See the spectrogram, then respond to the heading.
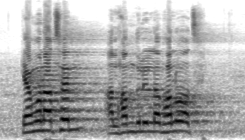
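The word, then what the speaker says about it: الحمد لله: আলহামদুলিল্লাহ ভালো আছি। তো আলহামদুলিল্লাহ না বলে সে বলেছে আলহামদুলিল্লাহ। তোযে হা এর উচ্চারণ পরিবর্তন হয়ে গেছে।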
